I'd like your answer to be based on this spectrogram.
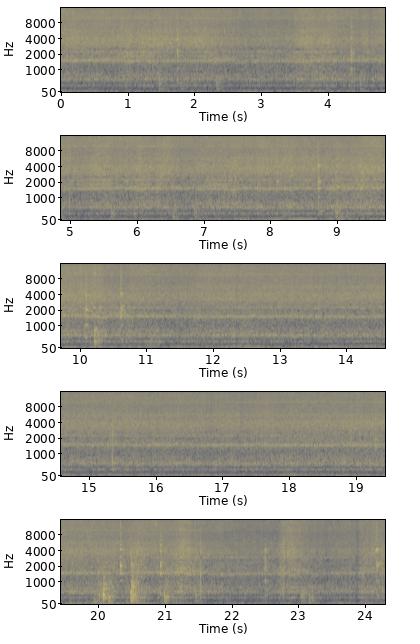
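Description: Fenugreek leaves sizzling and frying steadily in a hot pan, a dense continuous hiss with occasional faint stirring clicks, close and even throughout with no voices.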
